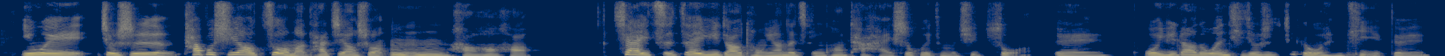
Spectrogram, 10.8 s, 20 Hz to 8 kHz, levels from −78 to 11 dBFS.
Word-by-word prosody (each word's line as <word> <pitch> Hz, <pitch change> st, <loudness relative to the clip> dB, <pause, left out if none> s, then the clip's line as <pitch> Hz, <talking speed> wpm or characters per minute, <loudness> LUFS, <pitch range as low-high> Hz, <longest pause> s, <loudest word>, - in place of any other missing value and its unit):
因 230 Hz, +3 st, +7 dB
为 215 Hz, -5 st, +5 dB
就 235 Hz, -3 st, +5 dB
是 195 Hz, -6 st, +3 dB
他 280 Hz, -, +4 dB
不 295 Hz, 0 st, +2 dB
需 275 Hz, -, -1 dB
要 255 Hz, -5 st, +5 dB
做 230 Hz, 0 st, +4 dB
嘛， 155 Hz, -3 st, +1 dB
他 195 Hz, -, -3 dB
只 190 Hz, -2 st, -3 dB
要 170 Hz, 0 st, 0 dB
说 190 Hz, +1 st, -2 dB
嗯 240 Hz, -, 0 dB
嗯 180 Hz, -, -3 dB, 0.2 s
嗯， -, -, -7 dB
好 180 Hz, 0 st, -6 dB
好 190 Hz, 0 st, -4 dB
好， 155 Hz, -4 st, -5 dB, 0.6 s
下 280 Hz, -4 st, +4 dB
一 240 Hz, -, +5 dB
次 235 Hz, +1 st, -1 dB
再 225 Hz, +2 st, +3 dB
遇 220 Hz, 0 st, +2 dB
到 195 Hz, -3 st, +2 dB
同 170 Hz, -2 st, -6 dB
样 180 Hz, +1 st, -2 dB
的 180 Hz, -, +1 dB
情 160 Hz, -2 st, -9 dB
况， 180 Hz, +1 st, -6 dB
他 175 Hz, -3 st, -9 dB
还 135 Hz, -4 st, -11 dB
是 190 Hz, +5 st, -4 dB
会 180 Hz, -1 st, -6 dB
怎 155 Hz, -, -16 dB
么 130 Hz, -, -14 dB
去 145 Hz, +1 st, -11 dB
做。 200 Hz, +6 st, -8 dB
对， 155 Hz, -1 st, -7 dB, 0.2 s
我 180 Hz, 0 st, +2 dB
遇 225 Hz, +5 st, 0 dB
到 230 Hz, -3 st, +1 dB
的 210 Hz, -, 0 dB
问 225 Hz, -2 st, +3 dB
题 190 Hz, -2 st, -10 dB
就 205 Hz, 0 st, -1 dB
是 200 Hz, -, -5 dB
这 315 Hz, +11 st, -15 dB
个 205 Hz, -5 st, 0 dB
问 150 Hz, -3 st, -3 dB
题， 150 Hz, -6 st, -10 dB
对。 160 Hz, 0 st, -8 dB
190 Hz, 295 characters per minute, -24 LUFS, 170-220 Hz, 0.6 s, 因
